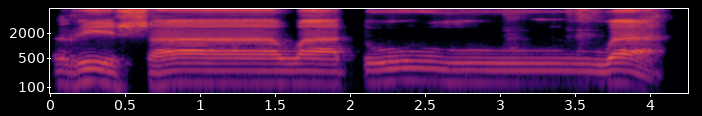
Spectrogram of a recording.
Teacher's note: Kemudian tak marbutoh dhammah tanwin bertemu dengan huruf wawu, ini bacaan idgham bi gunnah. Idgham itu masuk, gunnah itu mendengung, mendengung wawu.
